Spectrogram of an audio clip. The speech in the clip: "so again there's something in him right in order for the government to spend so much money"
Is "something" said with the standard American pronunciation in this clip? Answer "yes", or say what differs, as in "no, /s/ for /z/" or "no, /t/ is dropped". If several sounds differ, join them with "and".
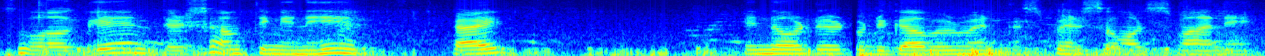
no, /t/ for /θ/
